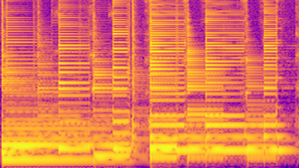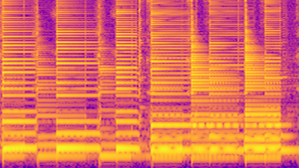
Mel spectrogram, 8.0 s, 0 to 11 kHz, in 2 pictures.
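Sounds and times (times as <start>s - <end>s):
acoustic guitar in A major: 0.0s - 7.9s.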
